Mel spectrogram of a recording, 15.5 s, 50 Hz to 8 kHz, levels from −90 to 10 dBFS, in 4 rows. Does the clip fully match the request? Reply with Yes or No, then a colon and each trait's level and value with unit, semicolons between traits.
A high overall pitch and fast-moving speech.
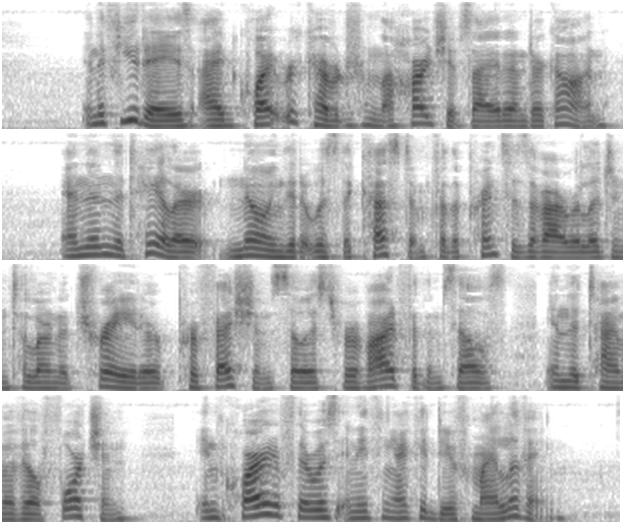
No: medium, 140 Hz; fast, 225 wpm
